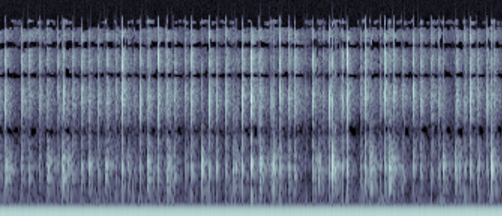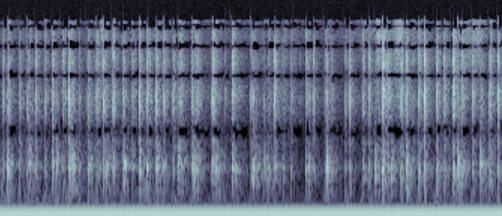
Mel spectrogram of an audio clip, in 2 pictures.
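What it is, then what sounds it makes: Paperback picture book. Fingertips tap rapidly on the glossy cover of a thin, flat, solid paper children's paperback picture book, "Filipino Children's Favorite Stories," held above the head in both hands. The taps blur into a dense, continuous patter of dry, papery clicks centered in the midrange. The rhythm stays fast and even for the whole clip.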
